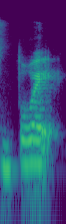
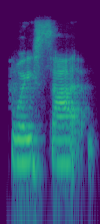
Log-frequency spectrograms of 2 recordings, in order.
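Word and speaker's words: Boyatzis: I can never pronounce his name. It's Boyattzis. Boyattzis.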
